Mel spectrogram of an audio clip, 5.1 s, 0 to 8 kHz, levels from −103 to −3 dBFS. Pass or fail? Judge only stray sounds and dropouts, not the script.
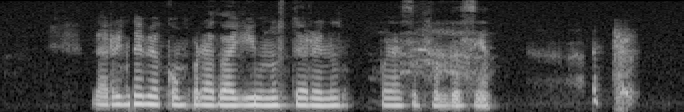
fail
